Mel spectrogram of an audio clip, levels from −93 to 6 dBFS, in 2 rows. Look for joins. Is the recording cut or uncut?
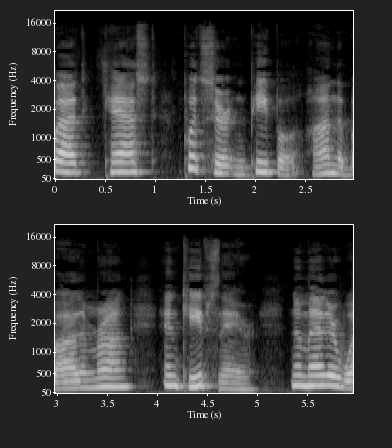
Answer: cut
